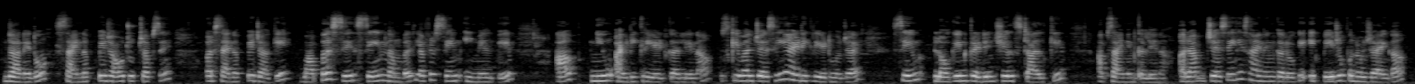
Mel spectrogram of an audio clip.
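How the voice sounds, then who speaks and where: A woman's voice: fairly high pitch, fairly quick, a little hiss or hum. A woman hosting her channel, talking casually through an app tutorial and giving advice in a voice-over. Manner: chatty, advice-giving, mixes English into Hindi. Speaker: YouTube channel host. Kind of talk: casual screen-recording tutorial.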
